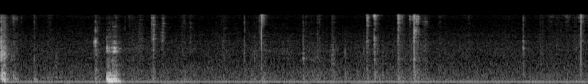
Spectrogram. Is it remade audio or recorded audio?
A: recorded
